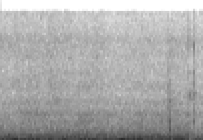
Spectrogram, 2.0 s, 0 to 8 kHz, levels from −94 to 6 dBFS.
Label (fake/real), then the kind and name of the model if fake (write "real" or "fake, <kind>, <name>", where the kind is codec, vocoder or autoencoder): fake, codec, SNAC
